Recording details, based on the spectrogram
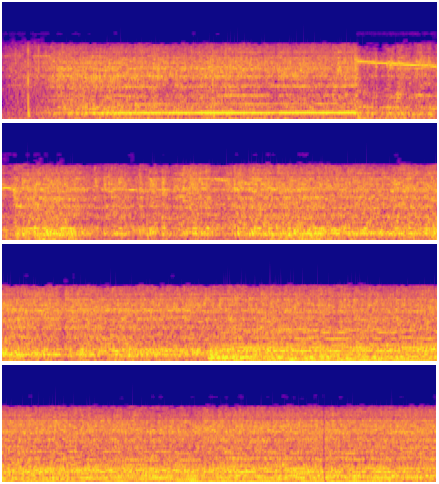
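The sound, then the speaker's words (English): A loud, steady airplane engine drones as it is warmed up for takeoff at an airport at night, its roar shifting to a deeper, heavier hum partway through, with no voices. “I didn't waste much time warming up the engine.”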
